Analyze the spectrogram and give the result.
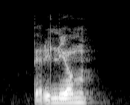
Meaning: beryllium; the chemical element and alkaline earth metal with the atomic number 4
- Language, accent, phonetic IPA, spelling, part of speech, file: German, Austria, [beˈʀʏli̯ʊm], Beryllium, noun, De-at-Beryllium.ogg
